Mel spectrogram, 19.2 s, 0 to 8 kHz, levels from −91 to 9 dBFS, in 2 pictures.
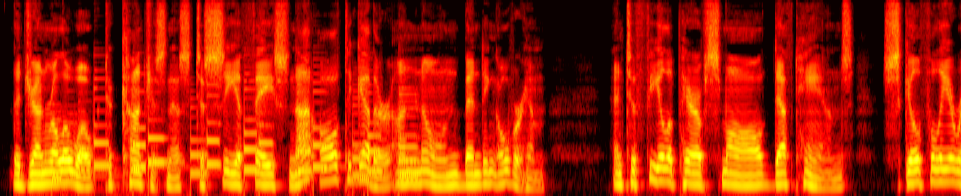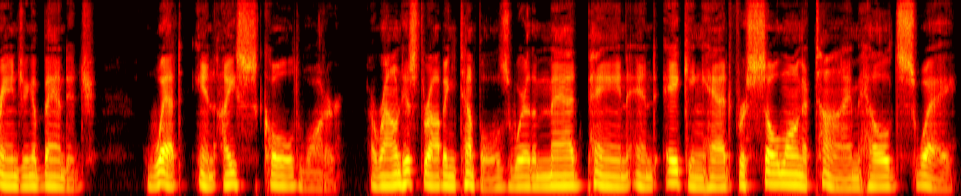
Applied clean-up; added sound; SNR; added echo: none; Guitar; 6 dB; none.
